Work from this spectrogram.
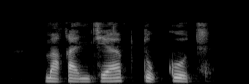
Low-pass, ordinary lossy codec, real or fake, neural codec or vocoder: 7.2 kHz; MP3, 48 kbps; real; none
